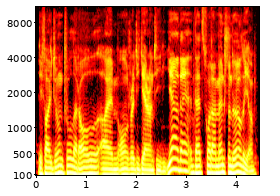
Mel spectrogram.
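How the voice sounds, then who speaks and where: A man livestreaming a video game, chatting casually with viewers in a rambling, halting way. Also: mid-range voice, expressive, dark tone, soft background music. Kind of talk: casual livestream chat and commentary.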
